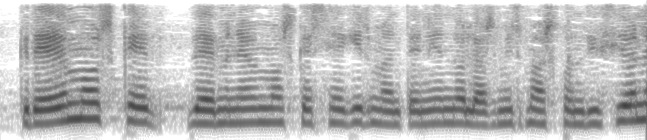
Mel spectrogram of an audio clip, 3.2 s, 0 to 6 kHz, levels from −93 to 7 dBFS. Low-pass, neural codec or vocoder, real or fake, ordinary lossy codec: 5.4 kHz; none; real; none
